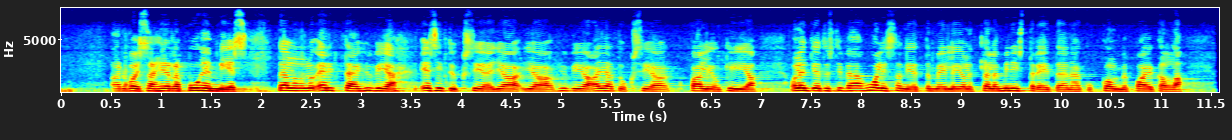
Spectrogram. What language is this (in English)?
Finnish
